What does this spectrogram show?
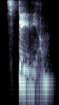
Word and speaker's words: stadium: Right away, I can hear that I'm actually pronouncing my a sound and I'm making that very long and it's a little bit louder.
